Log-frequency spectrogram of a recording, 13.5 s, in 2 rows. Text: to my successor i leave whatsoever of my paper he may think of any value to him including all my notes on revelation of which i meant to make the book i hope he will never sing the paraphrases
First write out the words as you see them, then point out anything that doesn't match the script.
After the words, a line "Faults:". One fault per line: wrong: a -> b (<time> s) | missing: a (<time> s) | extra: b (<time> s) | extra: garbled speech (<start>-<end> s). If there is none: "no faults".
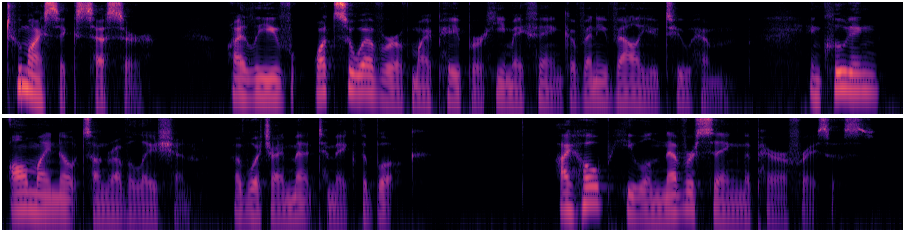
to my successor i leave whatsoever of my paper he may think of any value to him including all my notes on revelation of which i meant to make the book i hope he will never sing the paraphrases
Faults:
no faults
